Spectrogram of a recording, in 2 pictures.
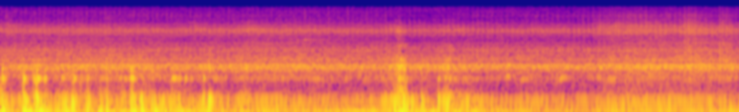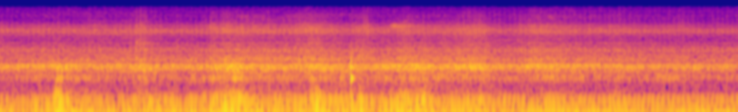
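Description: Other go-kart engines whine nearby.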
